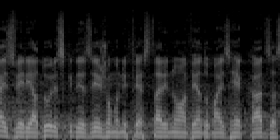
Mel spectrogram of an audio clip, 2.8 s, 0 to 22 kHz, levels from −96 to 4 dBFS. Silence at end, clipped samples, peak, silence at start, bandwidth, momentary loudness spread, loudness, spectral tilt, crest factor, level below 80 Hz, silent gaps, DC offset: 0 s; under 0.1%; -30 dBFS; 0 s; 15.5 kHz; 3 LU; -44 LUFS; -6 dB/octave; 14 dB; -68 dBFS; none; under 0.1%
